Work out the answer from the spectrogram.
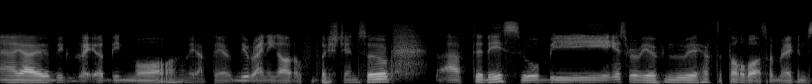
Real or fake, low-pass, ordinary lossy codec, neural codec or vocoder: fake; none; none; codec, 16 kHz, 0.5 kbps, X-Codec, HuBERT features, trained on balanced general audio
